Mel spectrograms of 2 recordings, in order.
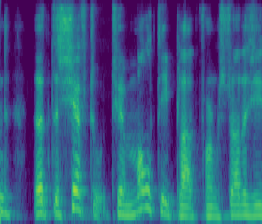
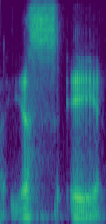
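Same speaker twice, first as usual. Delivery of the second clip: put-on Japanese accent; 4 semitones lower than usual. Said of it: "and Japanese".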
